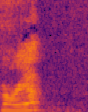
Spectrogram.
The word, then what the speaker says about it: Maria: Malia, rhymes with Maria.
